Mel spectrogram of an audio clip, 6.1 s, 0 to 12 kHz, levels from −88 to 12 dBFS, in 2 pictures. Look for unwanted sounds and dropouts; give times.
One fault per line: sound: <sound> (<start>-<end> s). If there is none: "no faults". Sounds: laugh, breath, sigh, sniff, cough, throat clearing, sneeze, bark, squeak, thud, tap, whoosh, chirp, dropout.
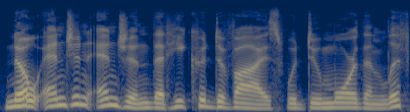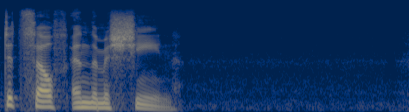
no faults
